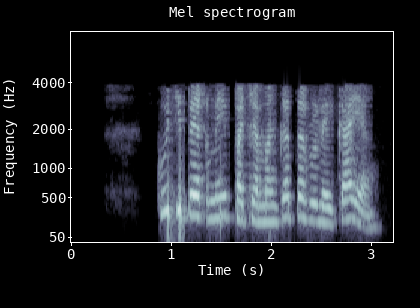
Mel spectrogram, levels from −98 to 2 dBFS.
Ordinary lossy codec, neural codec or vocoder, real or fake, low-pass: AAC, 16 kbps; none; real; 7.2 kHz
